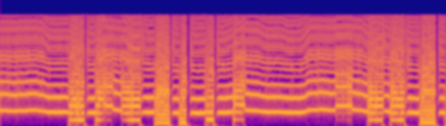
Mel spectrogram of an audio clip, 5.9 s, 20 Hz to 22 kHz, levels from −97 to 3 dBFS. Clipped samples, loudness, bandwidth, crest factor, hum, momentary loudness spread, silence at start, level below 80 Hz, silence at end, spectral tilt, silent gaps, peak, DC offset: under 0.1%; -11 LUFS; 14 kHz; 10 dB; none; 2 LU; 0 s; -36 dBFS; 0 s; -3 dB/octave; none; 0 dBFS; under 0.1%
